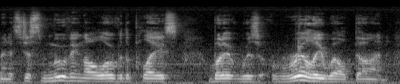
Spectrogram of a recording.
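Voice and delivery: normal talking voice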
